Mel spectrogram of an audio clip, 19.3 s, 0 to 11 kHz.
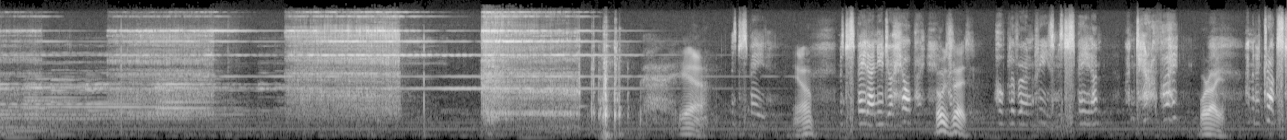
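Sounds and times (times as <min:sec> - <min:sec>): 
bell ringing: 0:00.0 - 0:11.7
speech: 0:10.2 - 0:16.6, 0:17.4 - 0:19.3.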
